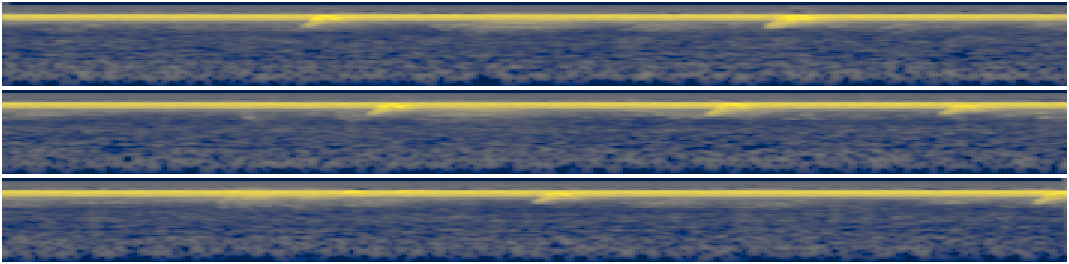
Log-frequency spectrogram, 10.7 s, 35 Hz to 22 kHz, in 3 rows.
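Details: A juvenile Acadian flycatcher on the Wetmore Valley trail, Cuyahoga Valley National Park, Summit County, Ohio, on August 26, 2017, gives sharp, rising peet notes at irregular gaps of one to two seconds, over a steady high insect drone.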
